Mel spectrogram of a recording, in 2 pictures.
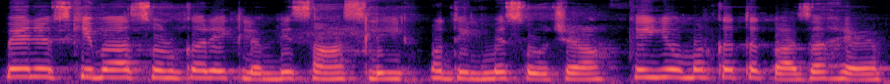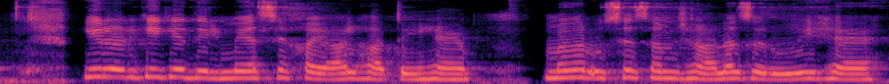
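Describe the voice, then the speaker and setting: A woman telling a first-person story in scripted narration, with an even, measured delivery. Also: high-pitched.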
